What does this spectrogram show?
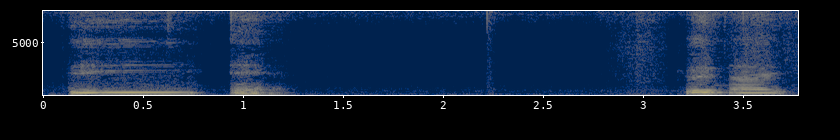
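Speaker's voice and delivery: plain reading voice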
